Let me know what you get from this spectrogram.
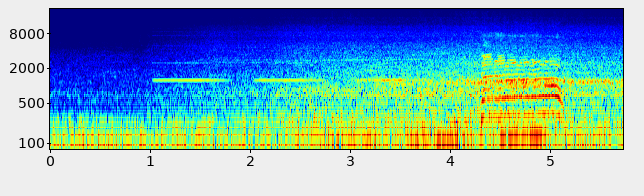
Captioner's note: backup alarm beeping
